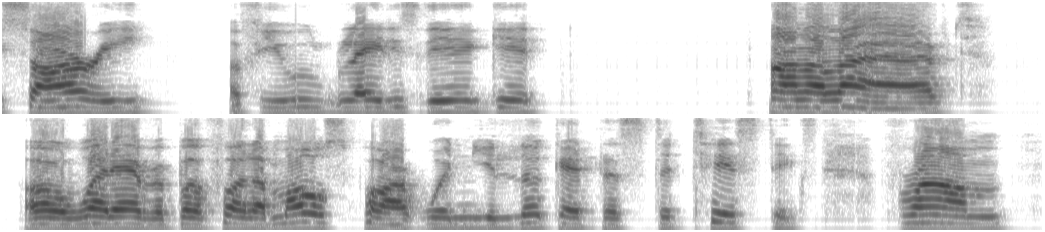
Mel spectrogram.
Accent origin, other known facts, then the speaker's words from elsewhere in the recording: California, United States; I'm from California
